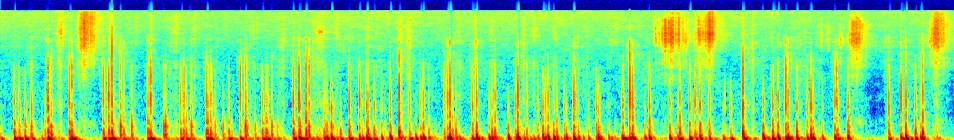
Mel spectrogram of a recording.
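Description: Fingertips and short nails of both hands tap rapidly across a cream silicone pot lid with concentric ridges and a black center knob. The taps are soft, dull, low thuds with almost no ring, broken by a few faint bright clicks from the nails.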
